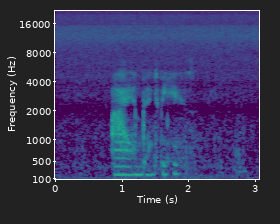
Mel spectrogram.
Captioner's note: none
